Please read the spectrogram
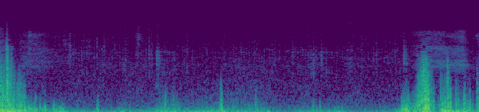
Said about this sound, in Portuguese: Esse é o barulho de alguém se ferrando. Puta merda, muito vento contra. E a tendência à tarde é sempre piorar, o vento fica forte, por isso saí tão cedo. E hoje tá muito forte o vento e tá contra e falta muito.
